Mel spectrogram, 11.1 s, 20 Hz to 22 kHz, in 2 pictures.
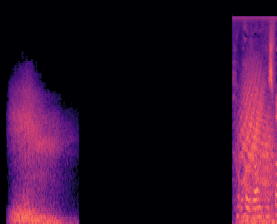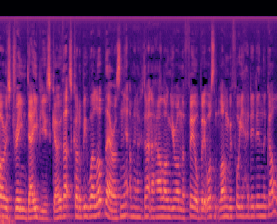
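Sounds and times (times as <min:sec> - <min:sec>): whoosh of rushing noise: 0:04.7 - 0:06.1.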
